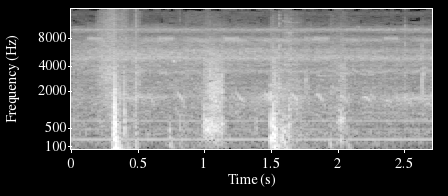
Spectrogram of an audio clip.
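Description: Heavy thuds sound as a person climbs down and lands on the ground.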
